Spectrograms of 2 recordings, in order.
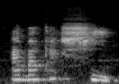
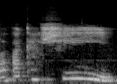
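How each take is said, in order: First: Said in the usual way. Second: "abacaxi" with a long, drawn-out XI at the end; stress on the final XI of "abacaxi". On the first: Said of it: "mas quando eu falo abacaxi". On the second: Shown as a demonstration. Teacher shows the class that xi sounds strongest, stressing XI in "abacaxi". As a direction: stretch out the last syllable XI in "abacaxi". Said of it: "o xi soa mais forte".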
